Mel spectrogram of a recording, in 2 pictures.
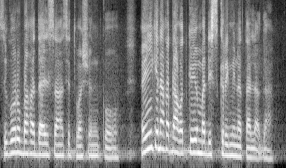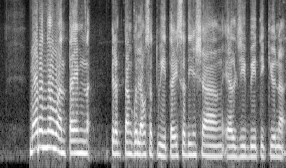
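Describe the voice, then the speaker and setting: Lively intonation at a moderate pace, with very even loudness. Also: man, fairly high pitch for a man. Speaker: security guard and freelance talent. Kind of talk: casual interview chat.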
